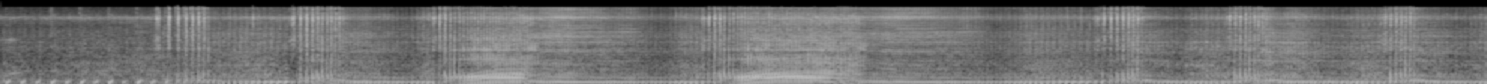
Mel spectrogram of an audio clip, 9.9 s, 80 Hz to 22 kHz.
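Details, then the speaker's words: Standard motorcycle engine with a CPO PE24 carburetor: starts straight away and catches cleanly, then gives repeated crisp revs and drops back to a steady idle; top-end power has improved and it runs healthy. "Mesinnya juga bisa langsung dihidupkan. Rasanya luar biasa, tenaga di putaran atas meningkat."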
